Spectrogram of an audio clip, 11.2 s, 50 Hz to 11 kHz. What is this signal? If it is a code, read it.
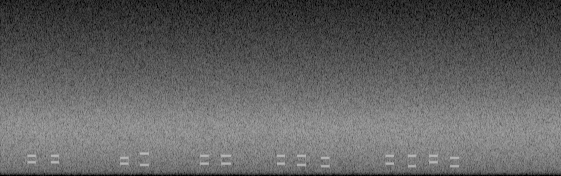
DTMF, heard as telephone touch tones, dialled by hand, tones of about 170 ms, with phone line noise. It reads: 00 76 88 851 8201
